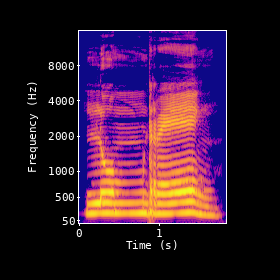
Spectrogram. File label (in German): windig; adjektive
